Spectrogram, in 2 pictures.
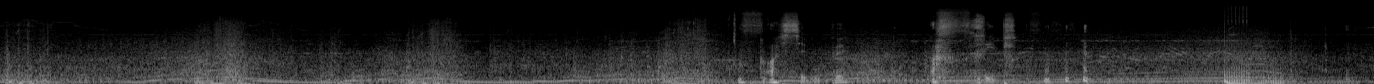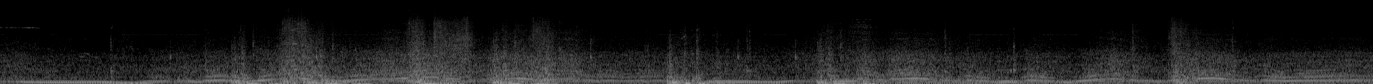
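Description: A van's engine revs up and down over and over.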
